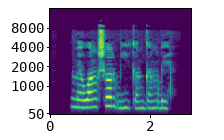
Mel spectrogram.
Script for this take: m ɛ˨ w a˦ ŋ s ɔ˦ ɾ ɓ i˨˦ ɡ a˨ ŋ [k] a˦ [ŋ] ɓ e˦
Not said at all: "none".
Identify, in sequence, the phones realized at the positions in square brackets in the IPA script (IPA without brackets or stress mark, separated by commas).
ɡ, ŋ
